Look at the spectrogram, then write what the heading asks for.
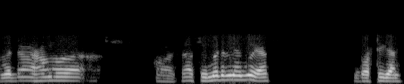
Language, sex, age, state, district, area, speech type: Santali, male, 45-60, Odisha, Mayurbhanj, rural, conversation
